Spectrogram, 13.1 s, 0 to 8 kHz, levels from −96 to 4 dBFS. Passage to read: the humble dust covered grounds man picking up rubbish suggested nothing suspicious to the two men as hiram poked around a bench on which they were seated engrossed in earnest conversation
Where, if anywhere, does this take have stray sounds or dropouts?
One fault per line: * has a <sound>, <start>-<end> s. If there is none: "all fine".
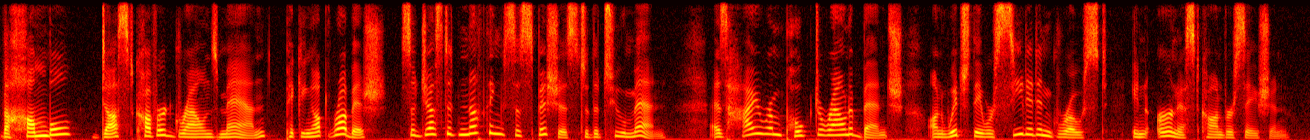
all fine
